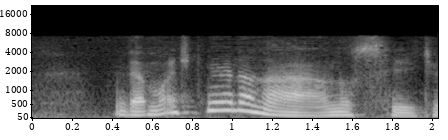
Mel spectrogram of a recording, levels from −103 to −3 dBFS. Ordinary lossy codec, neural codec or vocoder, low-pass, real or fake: none; codec, 16 kHz, 1.1 kbps, Voila-Tokenizer; 7.2 kHz; fake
